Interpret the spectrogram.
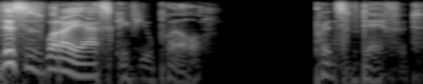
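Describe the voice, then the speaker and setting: A raspy, put-on character voice from a man, medium in pitch, at a moderate pace with big swings in loudness. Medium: read story. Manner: formal, solemn.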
